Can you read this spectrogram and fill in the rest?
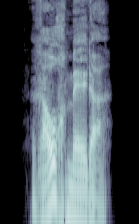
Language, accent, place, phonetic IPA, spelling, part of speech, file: German, Germany, Berlin, [ˈʁaʊ̯xˌmɛldɐ], Rauchmelder, noun, De-Rauchmelder.ogg
- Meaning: smoke detector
